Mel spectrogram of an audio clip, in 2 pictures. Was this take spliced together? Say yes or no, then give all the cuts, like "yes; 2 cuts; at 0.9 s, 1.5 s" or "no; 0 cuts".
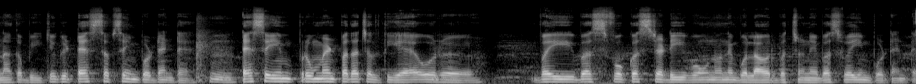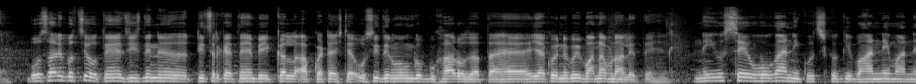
no; 0 cuts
